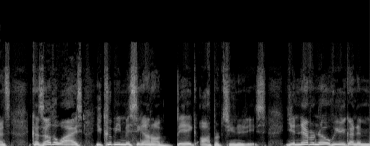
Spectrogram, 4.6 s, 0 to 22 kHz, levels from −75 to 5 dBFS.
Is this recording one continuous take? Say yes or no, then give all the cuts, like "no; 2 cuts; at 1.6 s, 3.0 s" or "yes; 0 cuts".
yes; 0 cuts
